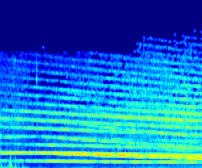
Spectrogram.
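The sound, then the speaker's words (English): Emergency vehicle siren wailing as it passes, a loud, unbroken high tone that drifts slowly lower over about two seconds, with a short low rumble at the start. “And there's the sirens right on time on BikeSport Radio.”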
